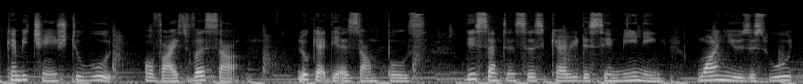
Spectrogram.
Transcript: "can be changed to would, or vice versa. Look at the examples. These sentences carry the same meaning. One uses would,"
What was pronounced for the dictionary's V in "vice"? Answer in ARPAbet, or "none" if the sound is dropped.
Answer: V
